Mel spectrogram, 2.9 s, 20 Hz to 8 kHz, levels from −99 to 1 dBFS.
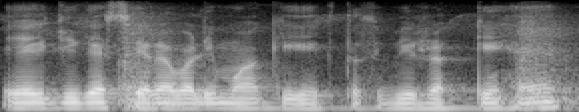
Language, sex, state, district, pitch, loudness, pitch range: Hindi, male, Uttar Pradesh, Shamli, 95 Hz, -17 LUFS, 90-95 Hz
